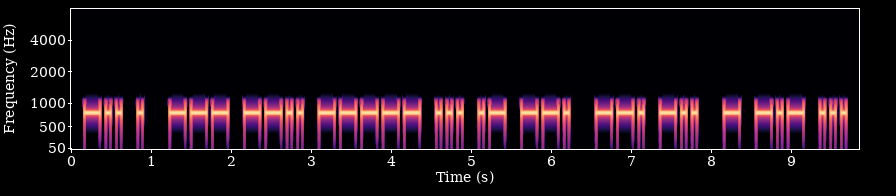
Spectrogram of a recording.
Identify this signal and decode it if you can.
Morse code, heard as a keyed tone, about 18 wpm, 800 Hz. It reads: DE OZ0SAG GD TKS
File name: Morse / qso-18wpm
